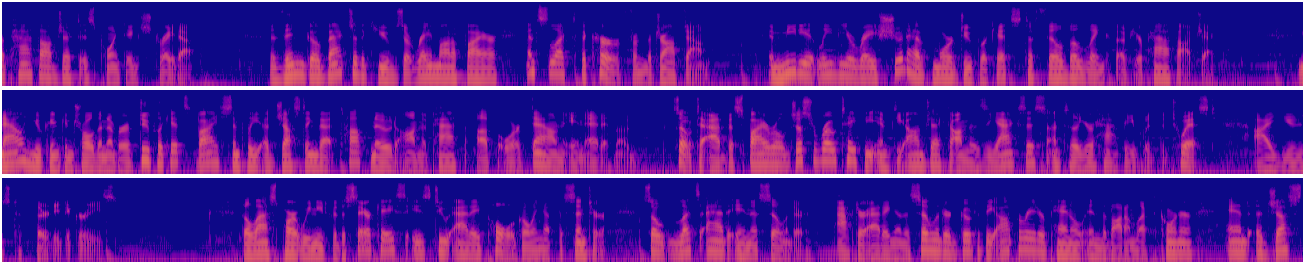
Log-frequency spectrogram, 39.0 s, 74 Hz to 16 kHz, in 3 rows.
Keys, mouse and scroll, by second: 2.8 middle click, 3.3-4.3 drag, 10.1 click, 11.6 Tab, 12.2 click, 12.9 g, 21.1-21.5 scroll down 1, 21.7 middle click, 22.5 Tab, 23.0 click, 23.7 middle click, 24.3-24.6 middle drag, 25.3 r, 27.8 shift+a, 32.9 click, 37.2-38.9 drag.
